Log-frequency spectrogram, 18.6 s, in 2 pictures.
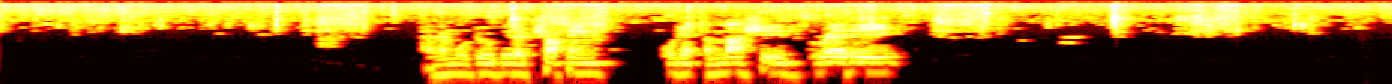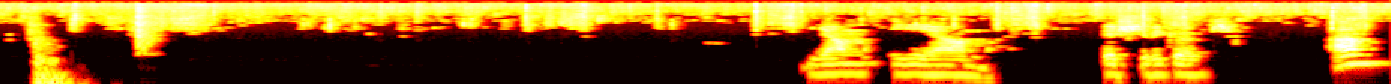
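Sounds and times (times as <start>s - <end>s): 
speech: 2.8s - 6.1s, 14.8s - 16.0s, 16.6s - 17.6s, 18.2s - 18.5s
dishwasher running: 9.5s - 9.9s
dull low clunk: 9.5s - 9.9s.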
